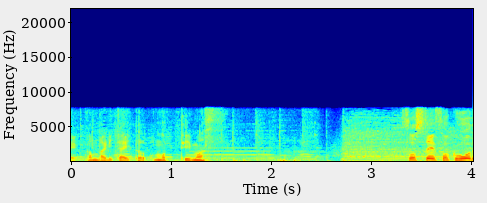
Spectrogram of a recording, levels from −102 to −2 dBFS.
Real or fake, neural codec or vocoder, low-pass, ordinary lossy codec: real; none; none; none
